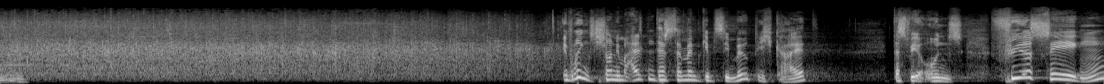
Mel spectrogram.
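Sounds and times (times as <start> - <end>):
audience applause: 0.0 - 6.3
speech: 5.6 - 8.3, 9.0 - 11.0.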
